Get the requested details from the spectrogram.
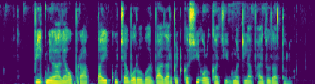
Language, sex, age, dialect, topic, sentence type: Marathi, female, 25-30, Southern Konkan, agriculture, question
